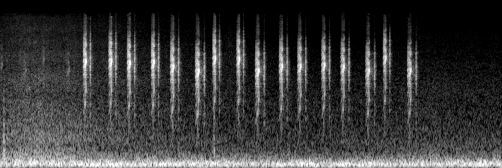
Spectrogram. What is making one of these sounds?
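A small creature's feet patter quickly on a hard floor.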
